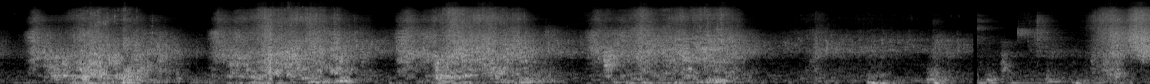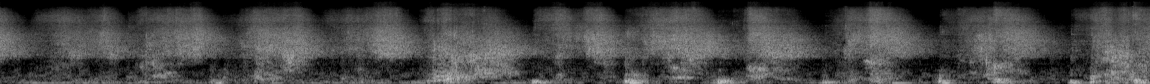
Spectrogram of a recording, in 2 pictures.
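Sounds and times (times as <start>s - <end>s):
cleaning tool rasping on rug: 10.9s - 23.0s.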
